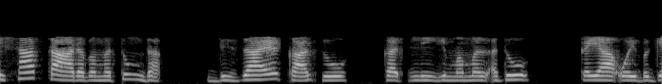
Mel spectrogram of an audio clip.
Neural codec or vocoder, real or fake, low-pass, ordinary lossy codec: codec, 16 kHz, 8 kbps, FreqCodec, larger model; fake; 3.6 kHz; MP3, 16 kbps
